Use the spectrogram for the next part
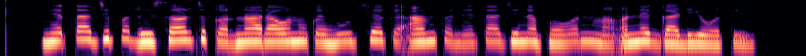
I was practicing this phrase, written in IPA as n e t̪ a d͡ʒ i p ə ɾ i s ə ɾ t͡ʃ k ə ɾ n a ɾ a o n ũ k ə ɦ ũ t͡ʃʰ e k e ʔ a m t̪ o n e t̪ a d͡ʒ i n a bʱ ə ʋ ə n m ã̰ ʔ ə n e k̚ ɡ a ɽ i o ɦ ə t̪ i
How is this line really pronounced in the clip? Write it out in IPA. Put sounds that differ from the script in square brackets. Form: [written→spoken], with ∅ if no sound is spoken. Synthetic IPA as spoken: n e t̪ a d͡ʒ i p ə [ɾ→ɾː] i s ə ɾ t͡ʃ k ə ɾ n a ɾ a o n ũ k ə ɦ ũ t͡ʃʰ e k e ʔ a m t̪ o n e t̪ a d͡ʒ i n a bʱ ə ʋ ə n m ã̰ ʔ ə n e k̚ ɡ a ɽ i o ɦ ə t̪ i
